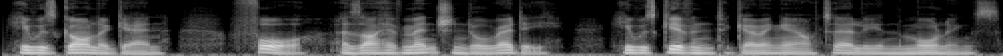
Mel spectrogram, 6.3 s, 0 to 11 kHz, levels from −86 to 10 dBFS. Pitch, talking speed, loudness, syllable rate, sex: 120 Hz, 190 wpm, -18 LUFS, 5.1 syllables/s, male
